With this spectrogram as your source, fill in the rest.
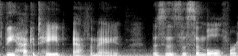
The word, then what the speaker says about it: athame: And when you look at the word, I always said Athames. I don't know why, Athames, because I'm terrible at pronouncing words. I don't know if it actually looks like Athame or I just am really, really bad at reading. But it's an Athame.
